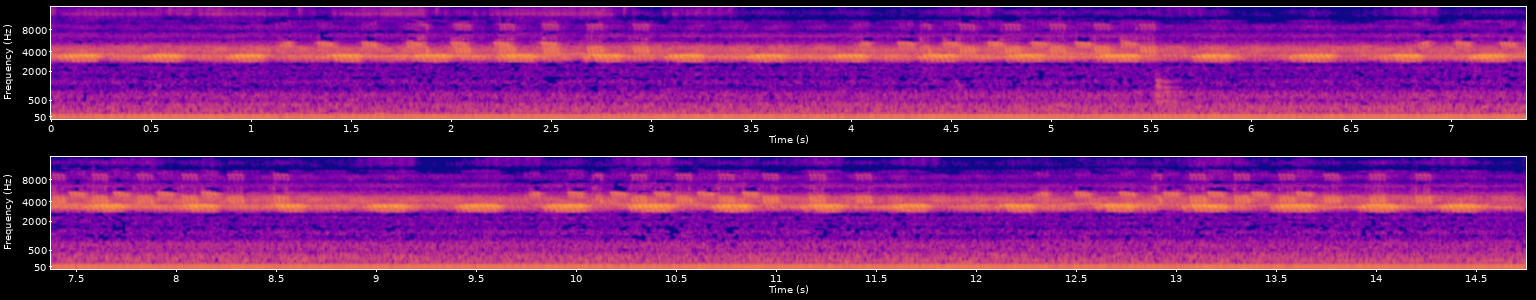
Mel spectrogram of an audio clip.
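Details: Crickets and other insects singing together in deep autumn, by a streetlight: a steady high trill swelling about twice a second, joined by bursts of rapid, higher chirping that come and go, with one brief click midway.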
